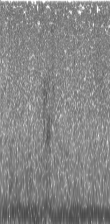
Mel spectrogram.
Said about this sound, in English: There it is now. It's coming down. Cats and dogs. Come in out of it. It's only a shower, woman.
